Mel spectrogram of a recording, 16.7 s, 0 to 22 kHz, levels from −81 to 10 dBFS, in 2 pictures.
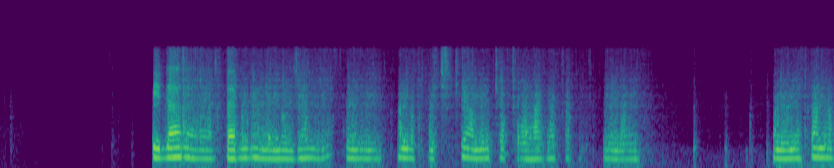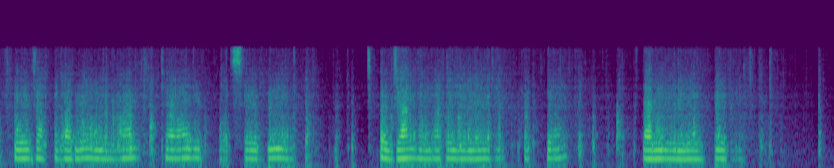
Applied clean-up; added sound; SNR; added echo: neural mask model RNNoise.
